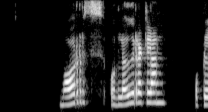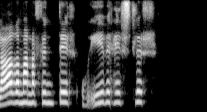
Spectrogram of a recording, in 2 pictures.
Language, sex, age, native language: Icelandic, female, 30-39, Icelandic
